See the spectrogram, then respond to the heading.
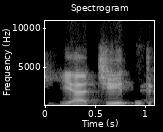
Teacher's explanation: Dal sukun bacaan kolkolah, dibaca memantul ditampakkan pantulannya.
